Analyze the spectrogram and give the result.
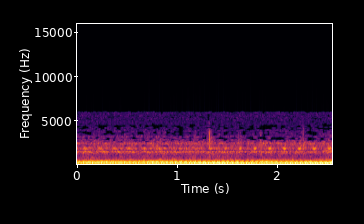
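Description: A car engine drones steadily at low revs as the car is slowed, a continuous mid-pitched hum running the whole time with no voices present.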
